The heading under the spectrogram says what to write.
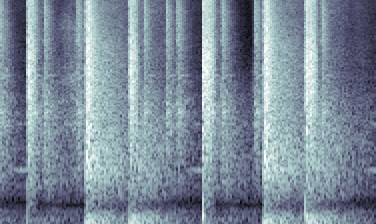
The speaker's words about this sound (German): Auf der Baustelle. Der Abriss ist in vollem Gang.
